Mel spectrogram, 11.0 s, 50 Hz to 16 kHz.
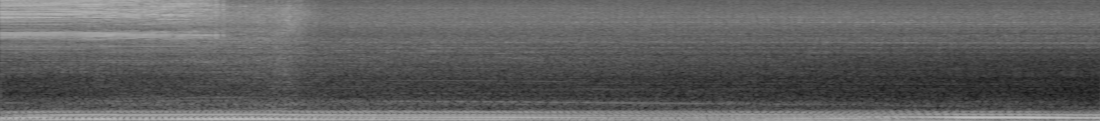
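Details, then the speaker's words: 1989 Jeep Cherokee XJ 4.0L (Renix) cold start after air idle control valve replacement: short high rev then settles smoothly to low even idle, no hunting; previously idled 2,000–2,500 rpm for up to a minute; high cold idle fixed. "so it did the initial you know higher revving like a normal car would do and then came right back down so there you go"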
